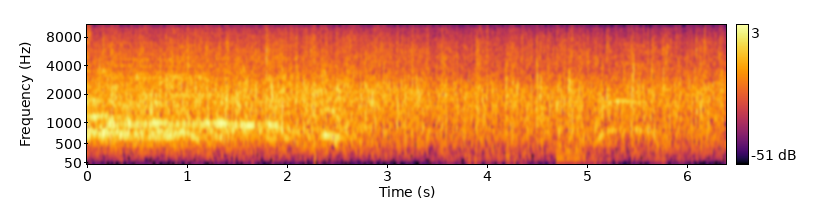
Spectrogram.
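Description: Sustained applause from a church audience welcoming a guest pastor, a dense, steady clapping that fills the whole six seconds at an even loudness with no talk over it.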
